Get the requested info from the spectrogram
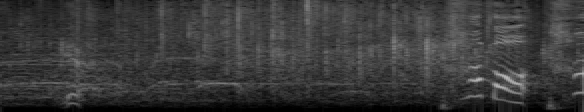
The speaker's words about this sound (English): Don't be cheering that. You're cheering that and being like, oh, thank God, he farmed it out onto a man.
